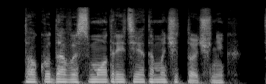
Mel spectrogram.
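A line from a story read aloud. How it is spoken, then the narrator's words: Quiet explanation. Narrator (Russian): тихо пояснила женщина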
